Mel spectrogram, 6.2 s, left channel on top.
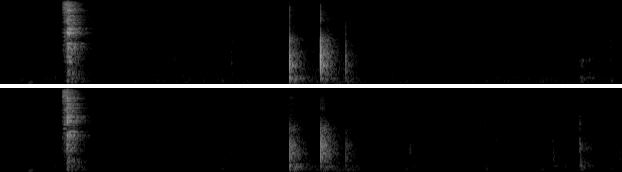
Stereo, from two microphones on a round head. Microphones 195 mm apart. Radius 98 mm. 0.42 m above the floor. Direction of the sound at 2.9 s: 45° left (ahead or behind).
